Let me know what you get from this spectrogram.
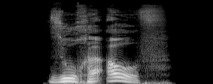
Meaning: inflection of aufsuchen: 1. first-person singular present 2. first/third-person singular subjunctive I 3. singular imperative
- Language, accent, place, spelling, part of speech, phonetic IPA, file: German, Germany, Berlin, suche auf, verb, [ˌzuːxə ˈaʊ̯f], De-suche auf.ogg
